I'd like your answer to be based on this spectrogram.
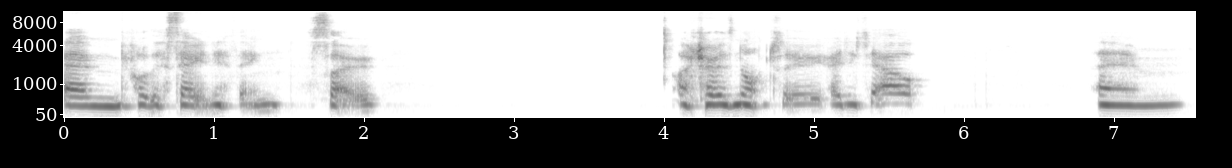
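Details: Stammering (stuttering) in a woman who is also blind; she describes her stammer as struggling to speak, with blocks where no air gets through and words taking a long time to come out.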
